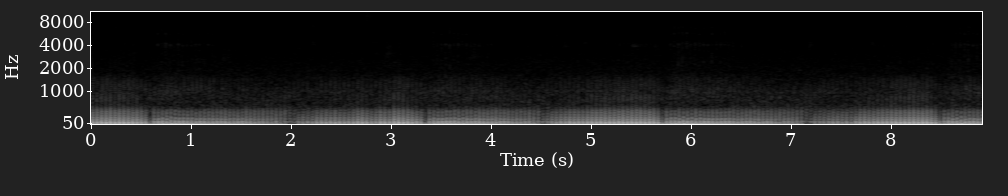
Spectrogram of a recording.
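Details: Steady rumbling purr of a pet cat from Taiwan, recorded at close range, with alternating inhale and exhale surges of deep pulsed sound and small pauses every second or so, otherwise quiet.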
